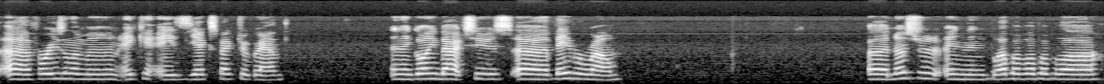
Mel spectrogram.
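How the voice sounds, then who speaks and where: A woman's voice: fairly high pitch, dull audio. A woman reading out chat messages in improvised, unscripted commentary, rambling with frequent restarts and fillers. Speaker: channel creator reading screenshots.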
